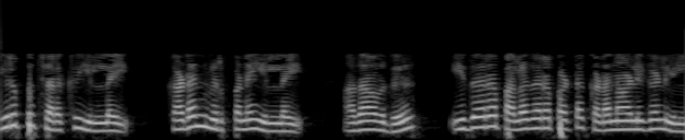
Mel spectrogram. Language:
Tamil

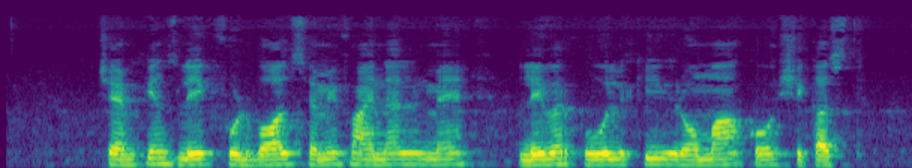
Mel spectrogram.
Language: Urdu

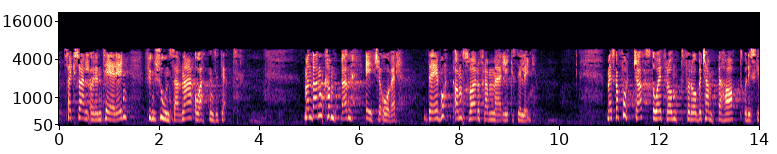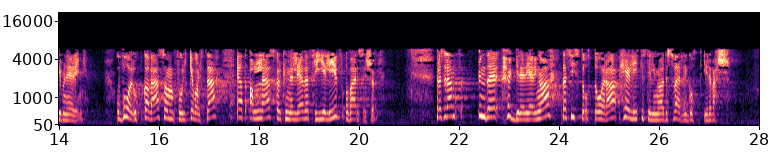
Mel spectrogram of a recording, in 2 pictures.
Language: Norwegian Nynorsk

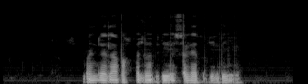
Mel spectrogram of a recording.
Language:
Pashto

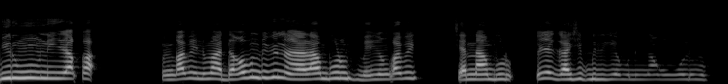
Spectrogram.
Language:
Pero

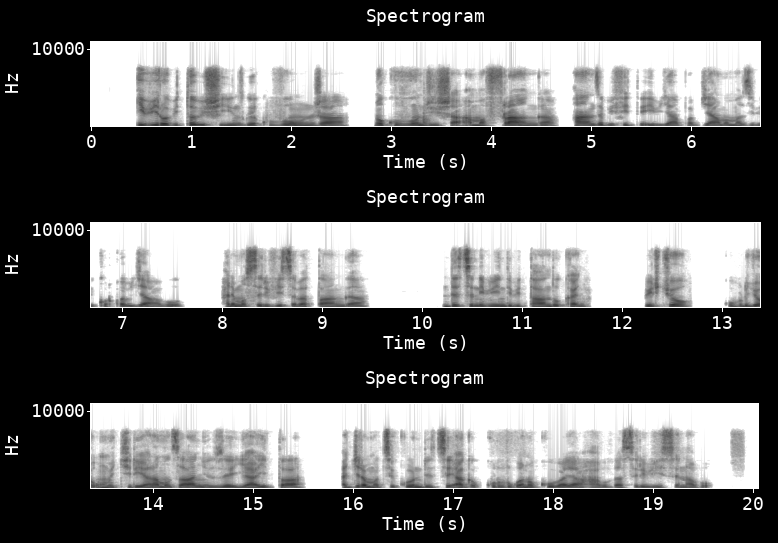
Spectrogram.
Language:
Kinyarwanda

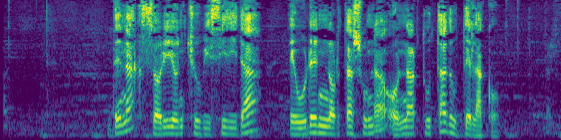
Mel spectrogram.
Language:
Basque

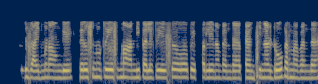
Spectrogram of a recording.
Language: Punjabi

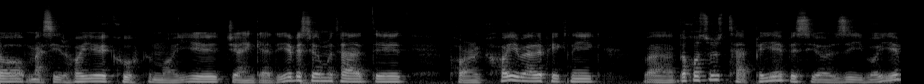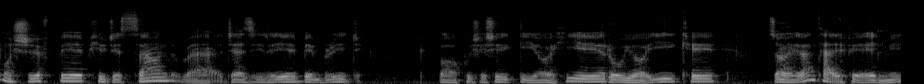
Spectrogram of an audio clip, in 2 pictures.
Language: Persian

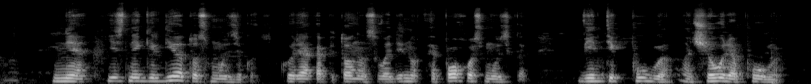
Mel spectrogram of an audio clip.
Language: Lithuanian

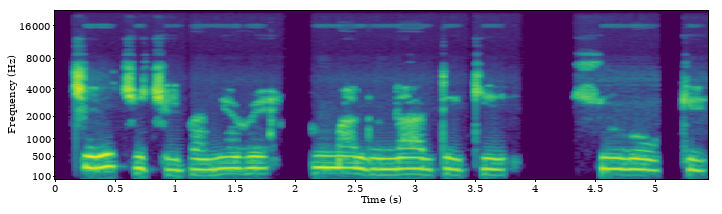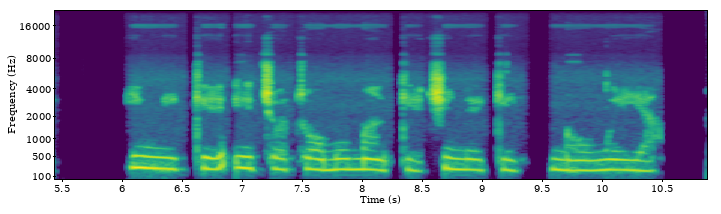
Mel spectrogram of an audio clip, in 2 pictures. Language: Igbo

